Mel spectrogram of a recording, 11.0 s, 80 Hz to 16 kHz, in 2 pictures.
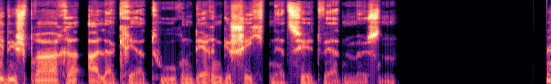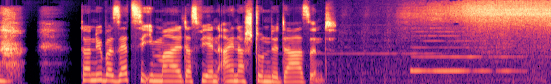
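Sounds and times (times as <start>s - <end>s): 
speech: 0.0s - 4.1s, 5.5s - 9.0s
steady whistling tone in a second-class train carriage: 9.1s - 11.0s.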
